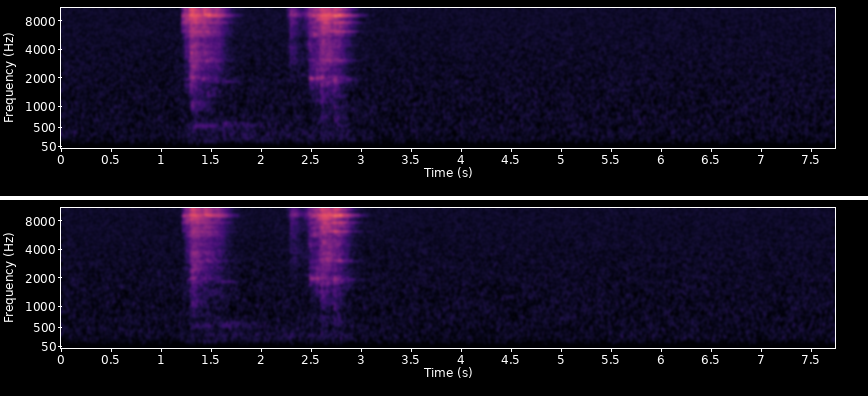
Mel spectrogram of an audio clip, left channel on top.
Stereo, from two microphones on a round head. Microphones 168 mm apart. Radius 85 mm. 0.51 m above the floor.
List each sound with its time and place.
1.2 s keys jangling: 65° left (ahead or behind), 1.6 m; by 2.9 s 20° right (ahead or behind), 0.7 m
